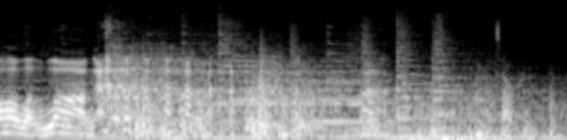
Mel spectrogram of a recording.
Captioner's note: laughs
